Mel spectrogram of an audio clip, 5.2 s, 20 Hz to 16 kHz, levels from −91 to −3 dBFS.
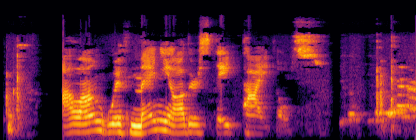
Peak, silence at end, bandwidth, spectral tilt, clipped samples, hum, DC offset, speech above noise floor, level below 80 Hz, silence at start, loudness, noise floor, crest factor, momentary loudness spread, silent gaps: -2 dBFS; 0 s; 10.5 kHz; -2.5 dB/octave; under 0.1%; none; under 0.1%; 23 dB; -68 dBFS; 0.05 s; -16 LUFS; -39 dBFS; 16 dB; 14 LU; none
